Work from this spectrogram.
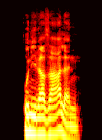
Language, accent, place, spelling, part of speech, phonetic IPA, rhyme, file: German, Germany, Berlin, universalen, adjective, [univɛʁˈzaːlən], -aːlən, De-universalen.ogg
- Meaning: inflection of universal: 1. strong genitive masculine/neuter singular 2. weak/mixed genitive/dative all-gender singular 3. strong/weak/mixed accusative masculine singular 4. strong dative plural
